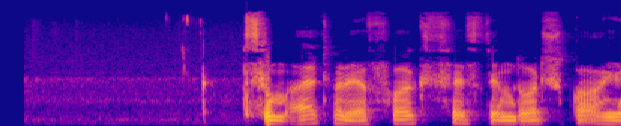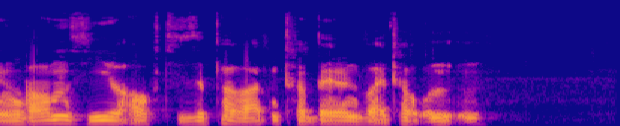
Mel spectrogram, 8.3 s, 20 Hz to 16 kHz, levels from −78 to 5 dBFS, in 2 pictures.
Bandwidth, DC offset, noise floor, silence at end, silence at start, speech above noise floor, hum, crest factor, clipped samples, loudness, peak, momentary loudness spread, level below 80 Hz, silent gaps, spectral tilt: 11.5 kHz; under 0.1%; -63 dBFS; 0.95 s; 1.35 s; 48 dB; none; 16 dB; under 0.1%; -16 LUFS; 0 dBFS; 10 LU; -50 dBFS; none; -4.5 dB/octave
